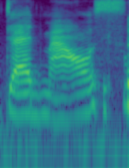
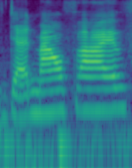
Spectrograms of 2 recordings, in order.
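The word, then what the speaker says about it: deadmau5: The hellhound in that was just, like, steroid dead mouse. Like, I just literally, wow, I can't believe I said that correctly. Sorry, I've been saying dead mouse as Dead Mouse 5 for, like, a decade, so I had to really think about that.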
